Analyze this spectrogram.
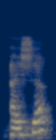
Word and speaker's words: Aicha: Welcome, Aicha. Am I pronouncing your name correctly?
